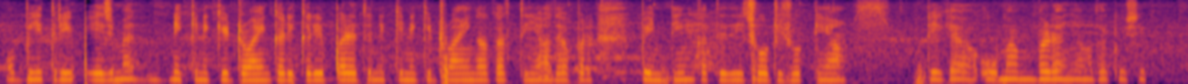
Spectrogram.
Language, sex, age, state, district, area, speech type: Dogri, female, 18-30, Jammu and Kashmir, Jammu, rural, spontaneous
